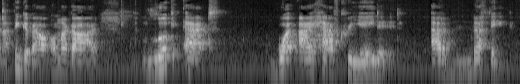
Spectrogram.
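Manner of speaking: tearful, crying through words, voice breaking. Speaker thinking about how blessed they are, crying while speaking. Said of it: "I'm crying. I'm instantly crying".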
